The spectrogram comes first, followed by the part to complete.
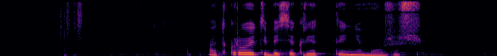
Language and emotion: Russian, neutral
